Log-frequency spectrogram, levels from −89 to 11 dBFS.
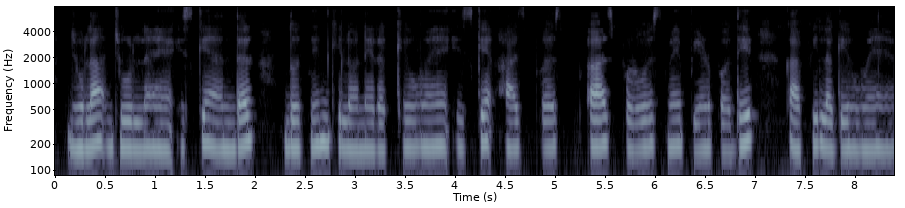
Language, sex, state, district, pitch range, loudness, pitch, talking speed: Hindi, female, Uttar Pradesh, Gorakhpur, 180-195 Hz, -38 LUFS, 185 Hz, 165 wpm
